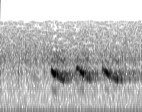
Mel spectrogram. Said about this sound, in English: We were in a lovely garden. It was very quiet except for a single bird. And it sang strangely and sadly.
